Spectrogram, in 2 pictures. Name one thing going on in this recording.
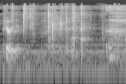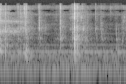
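A plastic bottle cap twists and clicks.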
